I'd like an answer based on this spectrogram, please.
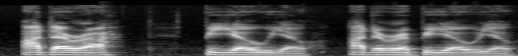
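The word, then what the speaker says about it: Adarabioyo: it last night and I think I've got it Adera booo adoo that's how you say it the uh former for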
